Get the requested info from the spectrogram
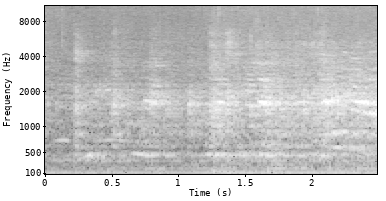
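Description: Faint, muffled voices over a steady low hum, with no distinct event.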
